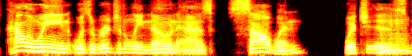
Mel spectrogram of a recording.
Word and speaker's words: Samhain: day of course Halloween was originally known as sawin which is spelled like Sam ha and a lot of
